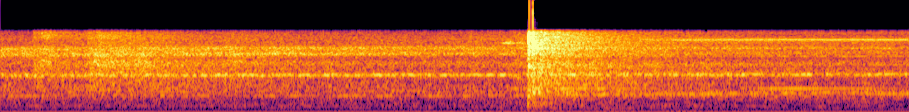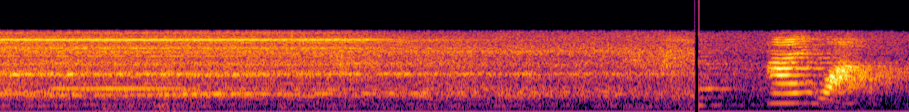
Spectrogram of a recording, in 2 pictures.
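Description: A train rolls away along the tracks with a high squeal from its wheels.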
